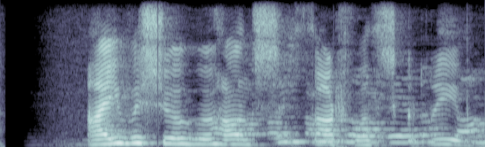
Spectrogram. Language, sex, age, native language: Icelandic, male, 8, Icelandic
